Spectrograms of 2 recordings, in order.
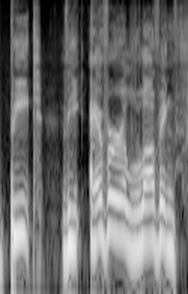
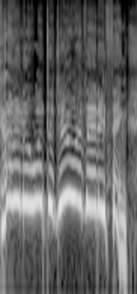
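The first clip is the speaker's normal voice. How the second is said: helpless despair; 13 semitones higher than usual. Retold or imitated. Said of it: "she's like".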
